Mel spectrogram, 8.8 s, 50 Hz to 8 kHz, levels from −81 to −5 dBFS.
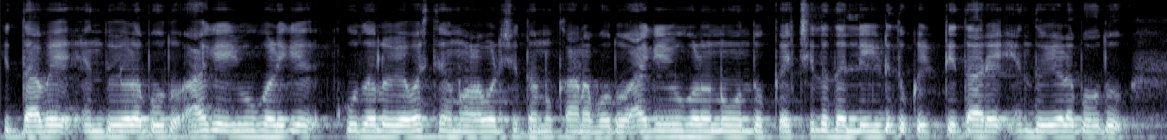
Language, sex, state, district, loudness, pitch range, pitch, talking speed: Kannada, male, Karnataka, Koppal, -13 LUFS, 125-130 Hz, 125 Hz, 115 wpm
